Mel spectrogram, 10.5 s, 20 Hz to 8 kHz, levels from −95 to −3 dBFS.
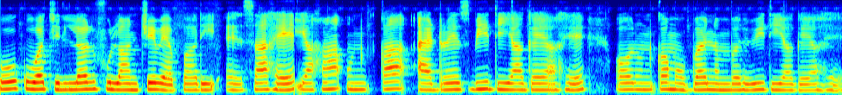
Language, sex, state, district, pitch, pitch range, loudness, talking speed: Hindi, female, Maharashtra, Nagpur, 200 Hz, 195-210 Hz, -23 LUFS, 120 wpm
